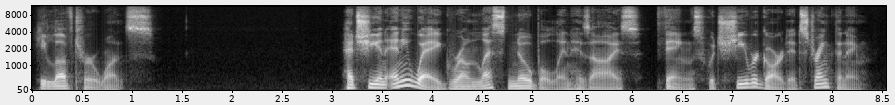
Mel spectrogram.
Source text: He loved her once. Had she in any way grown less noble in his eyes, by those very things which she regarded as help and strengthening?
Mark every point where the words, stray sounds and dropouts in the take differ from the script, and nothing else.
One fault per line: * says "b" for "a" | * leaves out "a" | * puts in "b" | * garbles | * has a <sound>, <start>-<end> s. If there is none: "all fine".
* leaves out "by those very"
* leaves out "as help and"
